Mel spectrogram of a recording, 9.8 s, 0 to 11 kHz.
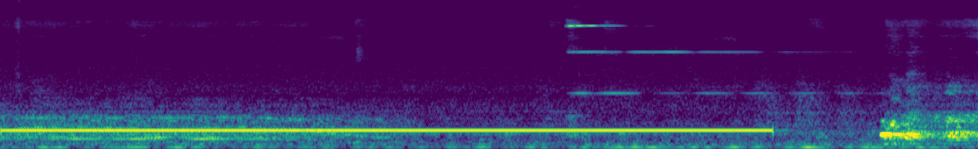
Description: Telephone call progress tone (425 Hz plan, as in most of Europe), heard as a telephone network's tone, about 420 Hz, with room echo and the noise inside a lift. Dial tone.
